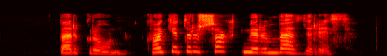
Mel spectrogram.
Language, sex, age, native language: Icelandic, female, 40-49, Icelandic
